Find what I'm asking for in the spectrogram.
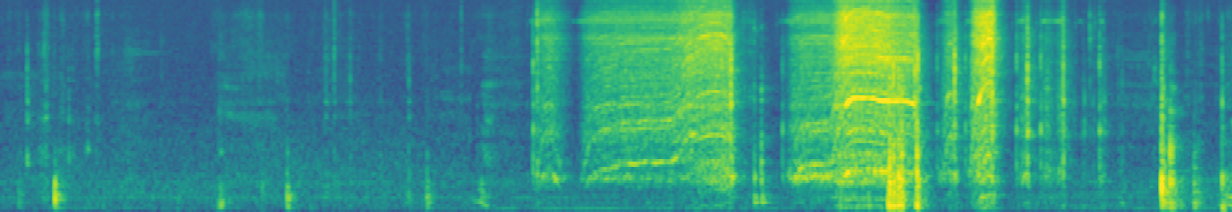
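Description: A power drill whirs in short bursts, driving screws into a homemade deer feeder, with scattered handling clicks and knocks before and between the loud, close runs.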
